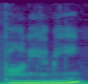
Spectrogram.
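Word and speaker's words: Bon Ami: for the cleaning product Boni of course that's more of the Americanized pronunciation Boni I think the more the French pronunciation would be uh bonami I think I think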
